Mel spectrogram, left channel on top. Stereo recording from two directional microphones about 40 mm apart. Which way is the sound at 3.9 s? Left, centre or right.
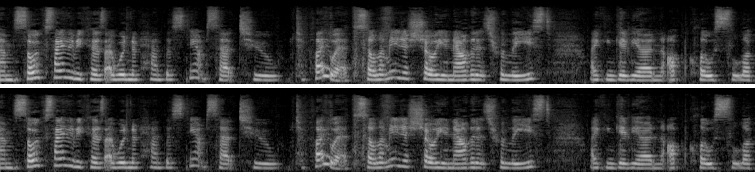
Right.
